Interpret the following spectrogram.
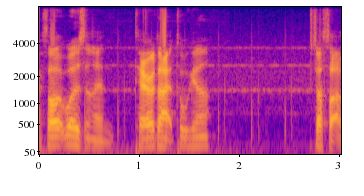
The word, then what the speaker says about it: pterodactyl: What's like a pterodactyl? See, as a kid, I thought uh I didn't understand that like P was uh was spelled like PH and you didn't hear it.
